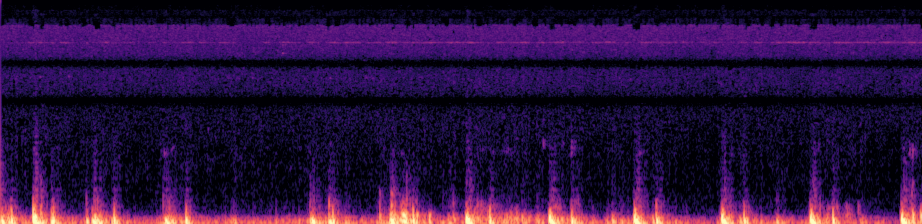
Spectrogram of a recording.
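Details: Normal adult male heart sounds recorded on a phone microphone at the chest auscultation points, with a few pushes at the end; sound quality is limited.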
